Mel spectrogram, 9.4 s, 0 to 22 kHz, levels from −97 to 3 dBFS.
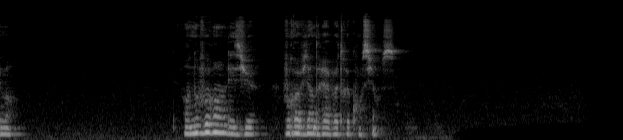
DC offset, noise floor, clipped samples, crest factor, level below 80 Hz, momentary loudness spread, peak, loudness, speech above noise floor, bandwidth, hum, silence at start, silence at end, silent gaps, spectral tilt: under 0.1%; under -90 dBFS; under 0.1%; 20 dB; -84 dBFS; 12 LU; -26 dBFS; -43 LUFS; over 49 dB; 14 kHz; none; 0 s; 3.4 s; none; -5.5 dB/octave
